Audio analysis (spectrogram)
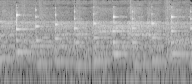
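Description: A phone ringtone plays on a wedding night, a steady tonal melody with repeating bright chimes, fairly loud and continuous with no talking over it.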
